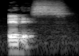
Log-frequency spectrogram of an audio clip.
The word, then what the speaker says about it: Perez: I don't know why I'm Roxanne Perez.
